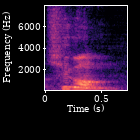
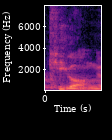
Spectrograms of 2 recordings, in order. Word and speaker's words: Qigong: Think of this as a form of Qigong. Or Qigong if you want to call it Qigong. Qigong, Qigong, just different pronunciation.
